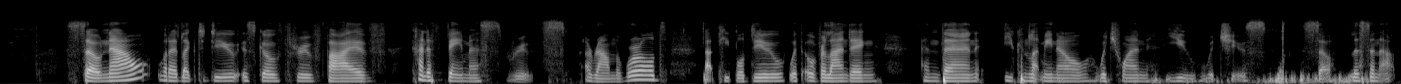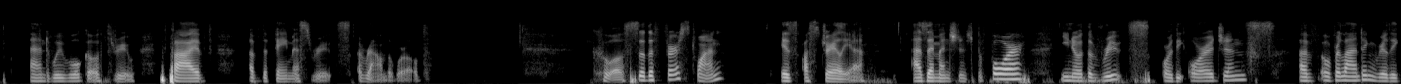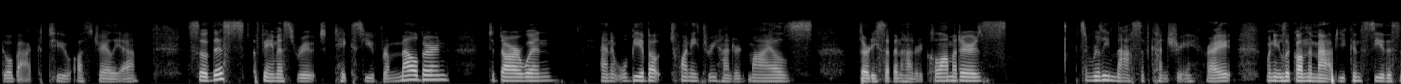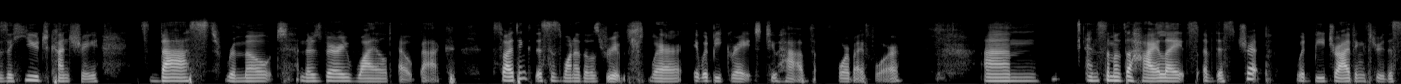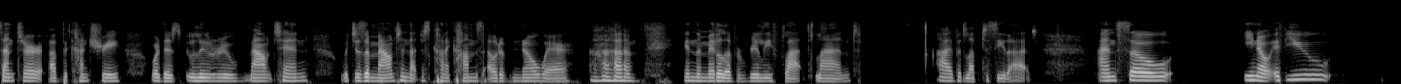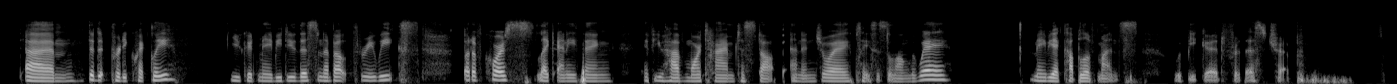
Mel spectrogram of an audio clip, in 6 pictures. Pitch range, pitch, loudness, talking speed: 150-180 Hz, 160 Hz, -25 LUFS, 170 wpm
